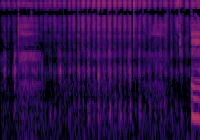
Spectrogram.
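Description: Pen tip scratching on paper in rapid short back-and-forth colouring strokes.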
